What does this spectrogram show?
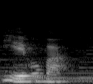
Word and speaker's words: Yehováh: caso, temos aqui o nome divino com o tetragrama e as vogais E, O e A, para se pronunciar em hebraico Yehová.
